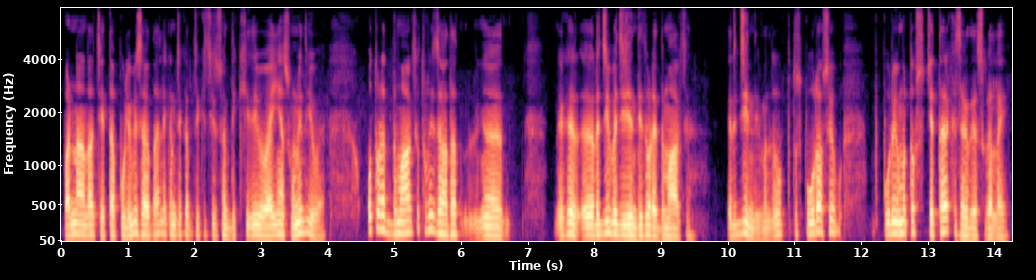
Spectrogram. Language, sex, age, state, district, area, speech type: Dogri, male, 30-45, Jammu and Kashmir, Udhampur, rural, spontaneous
